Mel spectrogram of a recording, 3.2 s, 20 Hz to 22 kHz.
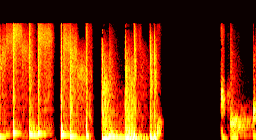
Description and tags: A pack of loopable and mixable electronic beats which will loop at APPROXIMATELY 150 bpm. You need to string them together or loop them to get the effect and they were made for a project with a deliberate loose feel.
